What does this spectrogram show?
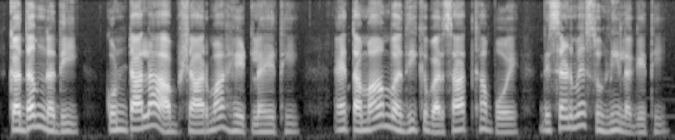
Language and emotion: Sindhi, neutral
